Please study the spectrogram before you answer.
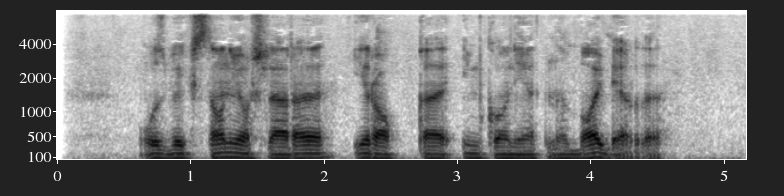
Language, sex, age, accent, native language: Uzbek, male, 18-24, Toshkent shahri, Uzbek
